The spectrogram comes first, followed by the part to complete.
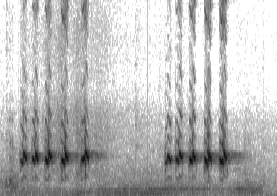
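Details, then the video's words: Rolling ngerol song of a sooty-headed bulbul, an untrained bird, used to draw a response: two quick phrases of five chirping notes each, a gap between them. "Suara ngerol panggilan trucuk bahan"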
